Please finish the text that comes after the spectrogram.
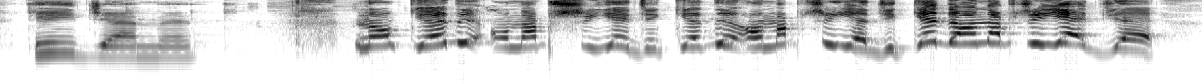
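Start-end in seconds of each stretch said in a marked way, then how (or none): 1.7-5.7 impatient, insistent, repetitive pestering nagging. Asking over and over when she will arrive, yelling. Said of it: "[name], nie drzyj się tak".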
